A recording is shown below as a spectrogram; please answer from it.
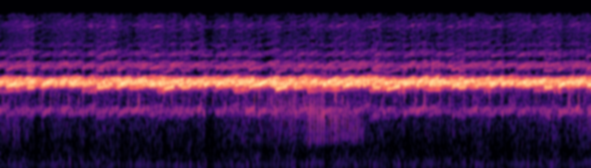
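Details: Night chorus of spring peepers from a frog pond early in the year, a relentless high-pitched ringing of overlapping peeps, with a brief lower raspy trill around three seconds.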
